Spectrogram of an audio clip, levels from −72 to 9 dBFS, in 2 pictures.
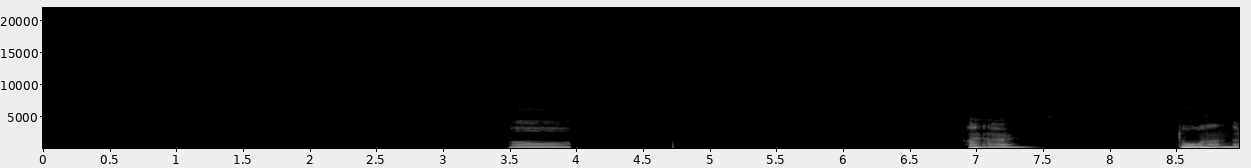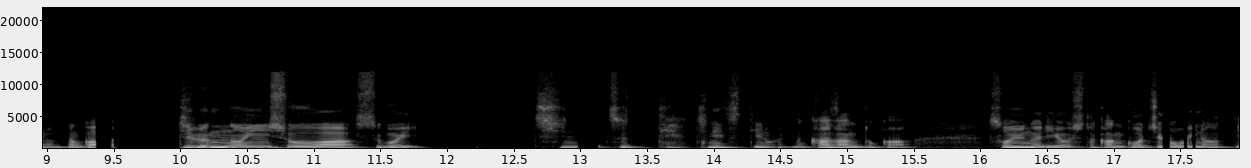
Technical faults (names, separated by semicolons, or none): digital broadcast dropout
